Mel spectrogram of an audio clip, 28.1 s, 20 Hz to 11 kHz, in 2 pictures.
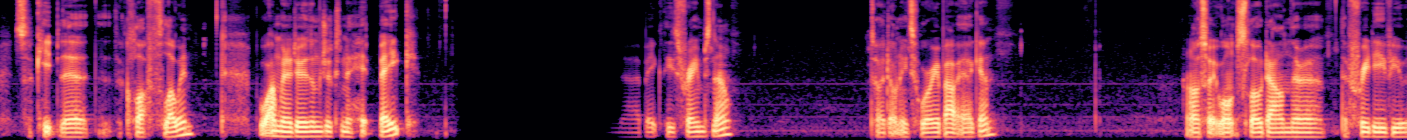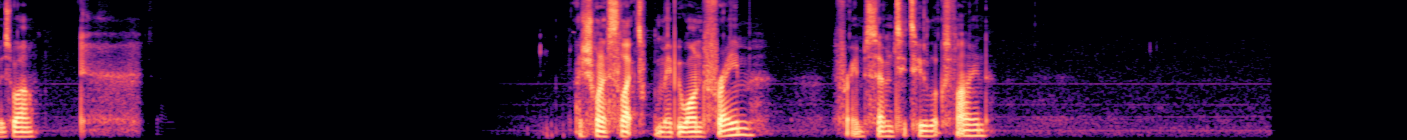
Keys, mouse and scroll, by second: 11.9-13.8 drag, 19.5 s, 21.6 e, 24.0 Right, 24.2 e, 24.4 Left, 25.1 Right, 25.4 Left.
